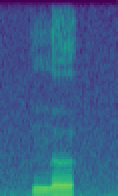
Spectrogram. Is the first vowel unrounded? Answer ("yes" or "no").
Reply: yes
